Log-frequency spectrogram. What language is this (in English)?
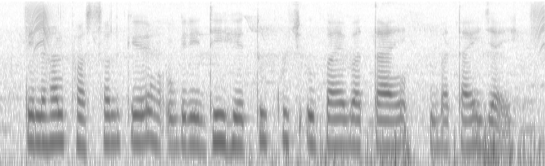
Bhojpuri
